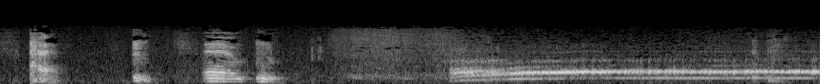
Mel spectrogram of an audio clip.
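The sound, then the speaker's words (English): A voice imitates a leopard cry with four short, harsh, rasping grunts, then a long, steady droning tone held for several seconds, with no other talk. “Well, of course, I haven't practiced the leopard cry in a long time.”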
